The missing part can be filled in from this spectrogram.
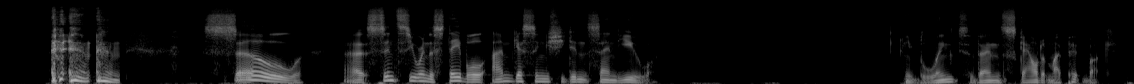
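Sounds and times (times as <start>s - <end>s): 
person clearing throat: 0.5s - 1.2s
speech: 2.0s - 6.6s, 9.0s - 11.2s.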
